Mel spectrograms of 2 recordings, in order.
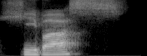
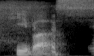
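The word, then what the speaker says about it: Ribas: I'm putting $3,000 on Hibas, because R's in Portuguese are pronounced with an H. Hibas.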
